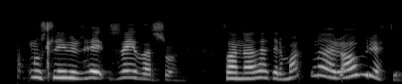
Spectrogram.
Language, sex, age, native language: Icelandic, male, 12, Icelandic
